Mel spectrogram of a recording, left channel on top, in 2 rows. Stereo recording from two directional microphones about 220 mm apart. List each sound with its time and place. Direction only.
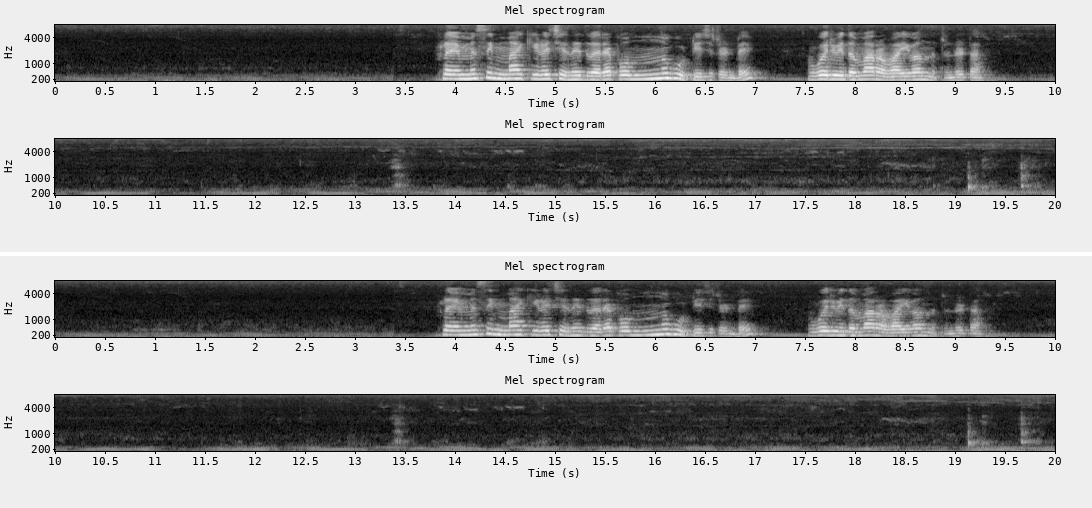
3.8 s a man's voice: 40° left (ahead or behind)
